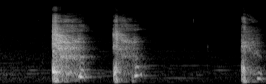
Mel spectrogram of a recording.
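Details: Coughing fit while recording at a computer: three harsh, loud coughs in quick succession, separated by short pauses, in a quiet room.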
